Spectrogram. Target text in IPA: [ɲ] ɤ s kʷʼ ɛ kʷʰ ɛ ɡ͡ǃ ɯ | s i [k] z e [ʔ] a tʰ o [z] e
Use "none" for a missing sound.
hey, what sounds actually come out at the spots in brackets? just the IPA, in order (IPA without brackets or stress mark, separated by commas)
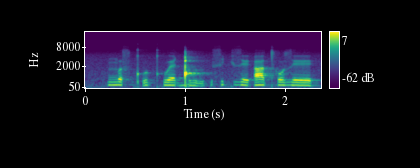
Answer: ŋ, k, ʔ, z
